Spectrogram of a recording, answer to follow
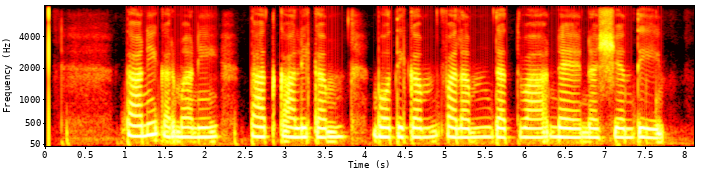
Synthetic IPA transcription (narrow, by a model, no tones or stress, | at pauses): t̪aːnikɐɾmaːnit̪aːt̪kaːlikɐmbʱoːt̪ikɐmfɐlɐmd̪ɐt̪ʋaːnɛːnɐʃjɐnt̪i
